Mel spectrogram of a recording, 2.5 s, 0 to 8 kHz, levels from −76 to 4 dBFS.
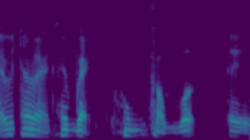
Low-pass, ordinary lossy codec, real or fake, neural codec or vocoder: none; none; fake; codec, 16 kHz, 4 kbps, X-Codec, HuBERT features, trained on general audio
